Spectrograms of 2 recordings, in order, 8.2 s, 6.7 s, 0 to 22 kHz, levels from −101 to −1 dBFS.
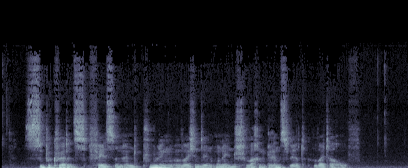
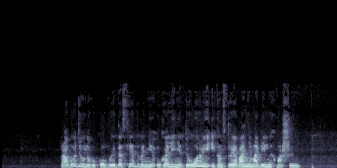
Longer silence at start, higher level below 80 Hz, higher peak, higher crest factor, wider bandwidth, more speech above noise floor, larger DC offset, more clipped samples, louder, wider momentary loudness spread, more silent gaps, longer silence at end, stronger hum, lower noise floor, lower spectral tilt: second, 0.5 s vs 1.2 s; first, -58 dBFS vs -68 dBFS; second, -14 dBFS vs -6 dBFS; about the same, 18 dB vs 18 dB; first, 15 kHz vs 7.2 kHz; second, 30 dB vs 55 dB; neither; neither; second, -33 LUFS vs -24 LUFS; about the same, 11 LU vs 9 LU; neither; first, 1 s vs 0.5 s; neither; second, -62 dBFS vs -77 dBFS; second, -5.5 dB/octave vs -7 dB/octave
